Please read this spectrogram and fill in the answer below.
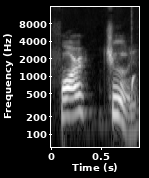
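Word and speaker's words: fortune: হিসেবে ব্যবহৃত হয় অর্থাৎ শব্দের শেষে ব্যবহৃত হয় তাহলে এর সাউন্ড হবে চুন। যেমন আমরা বলতে পারি ফরচুন।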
